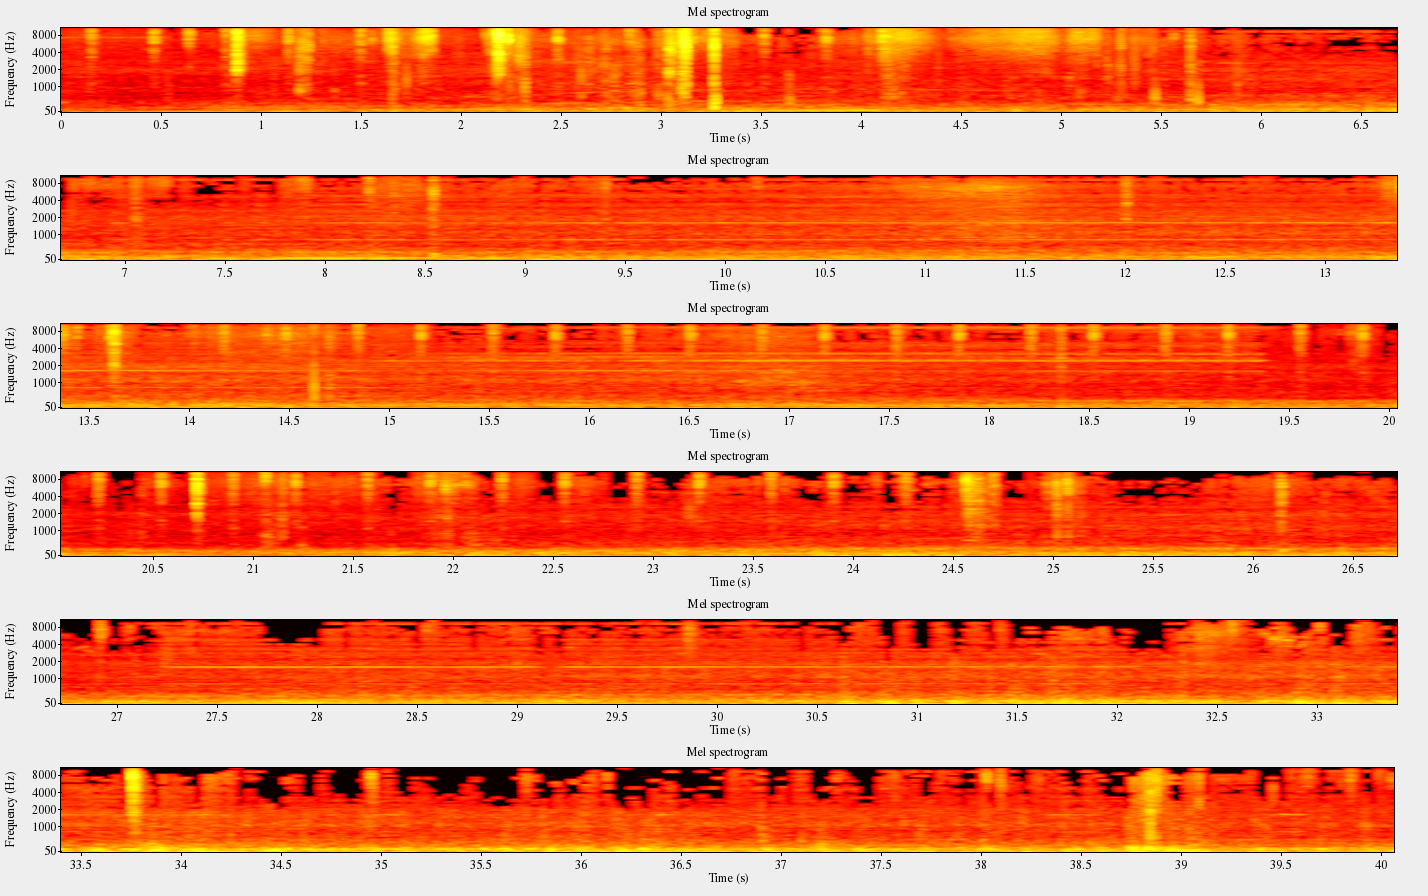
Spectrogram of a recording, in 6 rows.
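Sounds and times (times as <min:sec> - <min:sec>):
sharp clicks and knocks: 0:00.0 - 0:05.9, 0:13.3 - 0:25.3
car engine rumbling: 0:00.0 - 0:40.0.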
